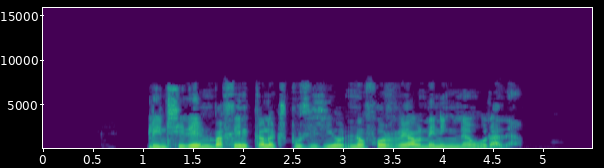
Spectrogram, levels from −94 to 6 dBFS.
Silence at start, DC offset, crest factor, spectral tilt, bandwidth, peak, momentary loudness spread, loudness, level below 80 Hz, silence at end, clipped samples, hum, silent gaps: 1.05 s; under 0.1%; 20 dB; -6.5 dB/octave; 7.8 kHz; -4 dBFS; 10 LU; -23 LUFS; -64 dBFS; 0.75 s; under 0.1%; none; none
